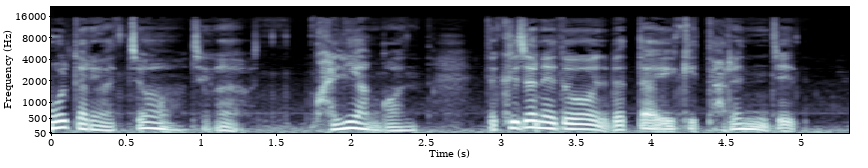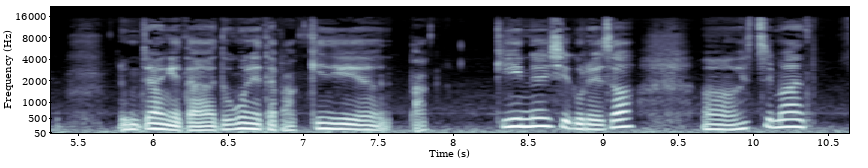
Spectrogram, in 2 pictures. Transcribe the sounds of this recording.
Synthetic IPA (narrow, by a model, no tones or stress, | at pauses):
oɯɭt͈aɾiwat̚t͡ɕ͈ot͡ɕe̞̰ɡa̰ | kwaʎːiɦanɡʌn | tekɯd͡ʑʌne̞domʌt̚t͈a̰ḭɾʌ̰kʰetaɾɯnind͡ʑe̞̰ | joŋd͡ʑaŋedanoŋɯnedamak͈inma̰ | k͈inɯnɕʰiɡɯɾoɦe̞sʰʌʌhe̞t̚t͡ɕ͈iman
